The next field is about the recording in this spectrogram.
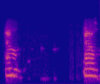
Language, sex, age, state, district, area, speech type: Tamil, female, 30-45, Tamil Nadu, Tiruvallur, urban, conversation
